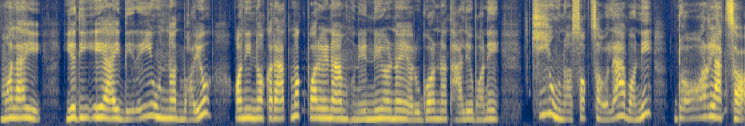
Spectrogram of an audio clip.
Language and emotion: Nepali, fearful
